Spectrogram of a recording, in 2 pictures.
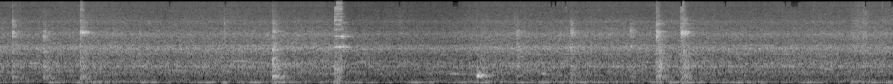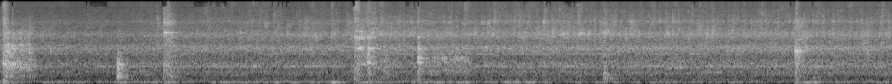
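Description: Steady hiss and crackle of onions frying in oil for chicken pulao, with occasional clinks and scrapes of a utensil stirring the pan.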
